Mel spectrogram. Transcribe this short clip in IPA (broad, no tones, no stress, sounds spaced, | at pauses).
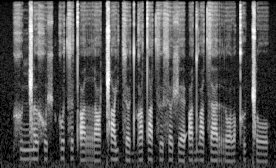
x ɯ ŋ͡ǁ ə x o ʃ k ʊ t͡s ə tʼ ɑ r ɑ ǁ ɑ j t͡s œ d ɡ ʊ tˤ ɛ t͡s ɯ s œ ʃ ɛ ʔ ɑ d w ɑ t͡s a r o lˠ ʊ kʰ ɯ ǁ o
